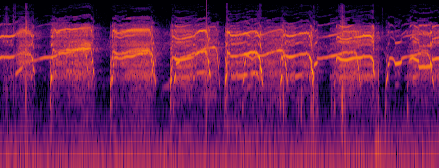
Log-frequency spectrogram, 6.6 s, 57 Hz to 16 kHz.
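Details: Hungry black stork chicks at a nest in Latvia during a dawn feeding on 24 June 2016: a steady run of about nine harsh, buzzy cries, each under a second, with short breaks and faint clicks between them.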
